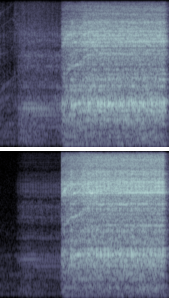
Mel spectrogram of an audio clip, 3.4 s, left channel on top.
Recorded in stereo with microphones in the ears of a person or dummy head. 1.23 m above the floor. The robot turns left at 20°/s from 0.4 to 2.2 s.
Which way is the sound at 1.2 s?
50° right (ahead or behind).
